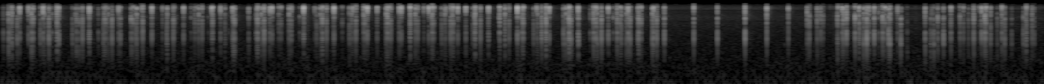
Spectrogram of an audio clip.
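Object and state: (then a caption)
Glass phone screen tapped with fingernails. Long painted lavender acrylic nails tap fast on the glass touchscreen of a handheld smartphone in a case with a yellow-green edge, held up with the screen facing out. A rapid, dense run of sharp, bright clicks from the nail tips, with a few brief pauses and possibly some light scratching, each click dying away almost instantly with no low-end body.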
